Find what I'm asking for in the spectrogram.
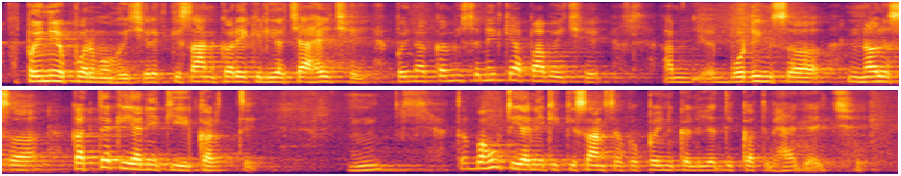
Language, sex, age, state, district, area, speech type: Maithili, male, 30-45, Bihar, Darbhanga, urban, spontaneous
